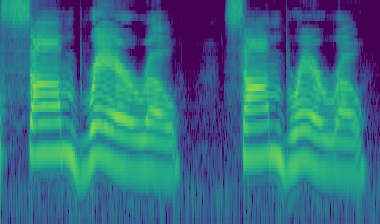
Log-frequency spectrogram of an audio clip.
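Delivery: sombrero in three slow, stretched beats; syllable by syllable. Shown as a demonstration. Teacher sounds out a picture word, sombrero syllable by syllable. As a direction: clap out som-bre-ro, one syllable at a time. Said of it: "practice clapping your syllables".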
